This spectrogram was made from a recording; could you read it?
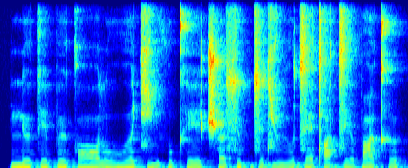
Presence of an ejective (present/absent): present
